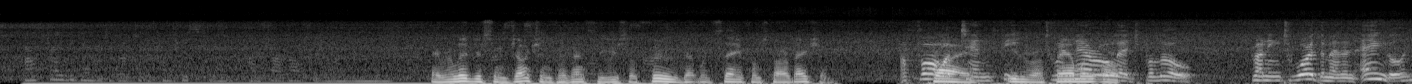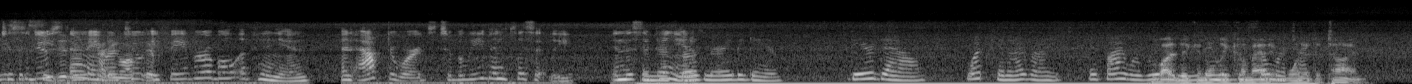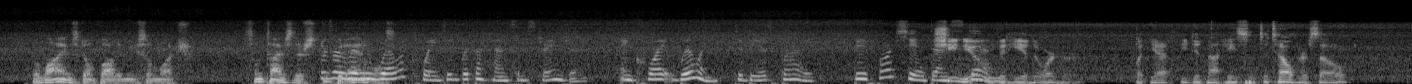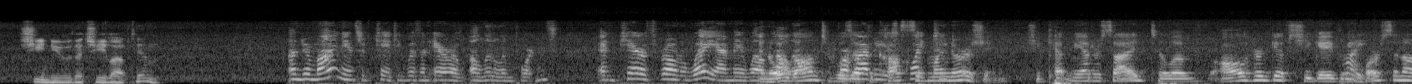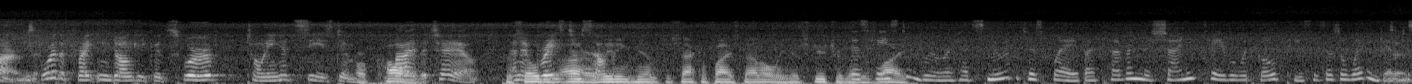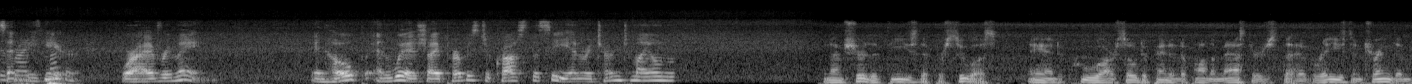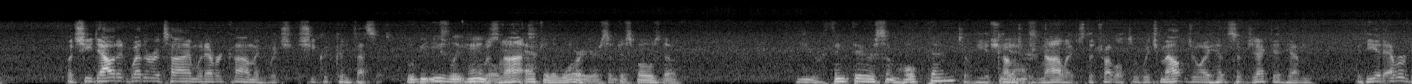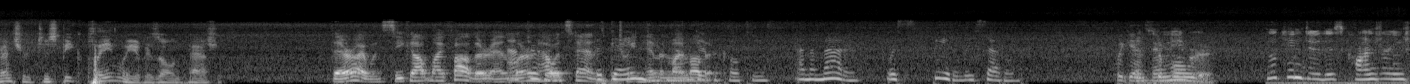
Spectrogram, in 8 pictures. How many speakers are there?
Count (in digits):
10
